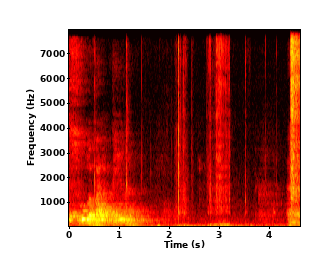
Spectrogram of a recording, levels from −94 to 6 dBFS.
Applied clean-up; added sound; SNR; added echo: none; Camera; 9 dB; reverberation time 1.1 s.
